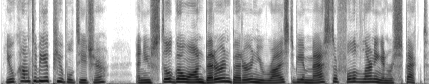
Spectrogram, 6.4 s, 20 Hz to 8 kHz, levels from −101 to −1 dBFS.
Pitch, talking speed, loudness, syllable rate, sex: 245 Hz, 250 wpm, -17 LUFS, 5.8 syllables/s, female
